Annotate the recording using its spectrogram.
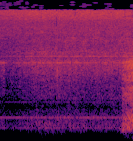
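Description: Faint steady hiss with a thin, steady low hum: the quiet background of a broadcast audio feed, with no rocket engine sound heard.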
